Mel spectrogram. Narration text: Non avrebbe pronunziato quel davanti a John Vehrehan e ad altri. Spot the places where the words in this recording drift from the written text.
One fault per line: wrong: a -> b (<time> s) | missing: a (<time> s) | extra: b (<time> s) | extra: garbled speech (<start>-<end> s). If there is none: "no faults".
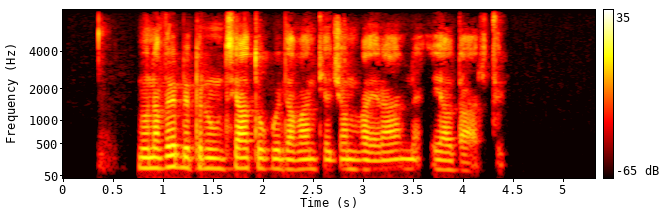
no faults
